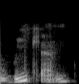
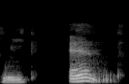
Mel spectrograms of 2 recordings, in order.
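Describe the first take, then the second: First: The stress falls on 'week'. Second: The stress falls on 'end'. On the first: It is a compound naming Saturday and Sunday. "you stress the first word" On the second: It asks when the current week finishes. "people tend to stress the second word"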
